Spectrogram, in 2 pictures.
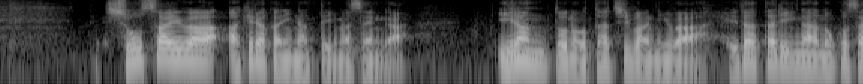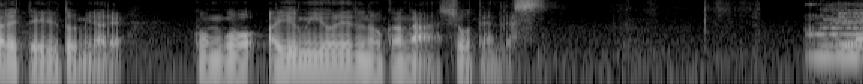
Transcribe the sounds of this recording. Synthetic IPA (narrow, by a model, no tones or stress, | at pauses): ɕo̞ːsaiβaakʲiɾakaɲ̟inat̪ːe̞imasẽ̞ŋɡa̰ | iɾãnt̪o̞no̞t̪at͡ɕibaɲ̟iβ̞a̰he̞d̪at̪aɾʲiɡano̞ko̞saɾe̞t̪e̞iɾɯ̟t̪o̞mʲḭɾa̰ɾe̞̰ | kõ̞ŋɡo̞ajɯ̟mʲijo̞ɾe̞ɾɯ̟no̞kaɡa̰ɕo̞ːt̪ẽ̞̰nd̪e̞sɨ̥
